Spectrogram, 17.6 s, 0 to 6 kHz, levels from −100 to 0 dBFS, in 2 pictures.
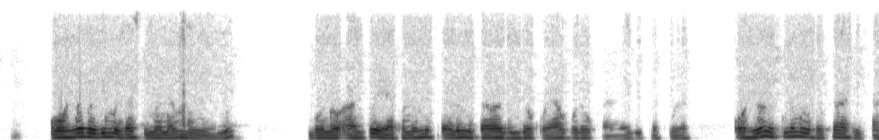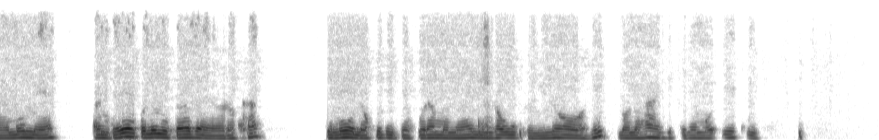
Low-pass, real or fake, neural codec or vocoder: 5.4 kHz; real; none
